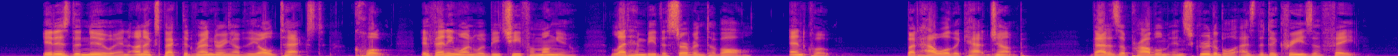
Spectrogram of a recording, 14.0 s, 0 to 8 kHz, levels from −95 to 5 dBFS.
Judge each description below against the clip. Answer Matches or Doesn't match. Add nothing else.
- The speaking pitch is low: Matches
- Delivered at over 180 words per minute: Matches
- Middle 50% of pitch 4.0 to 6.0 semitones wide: Matches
